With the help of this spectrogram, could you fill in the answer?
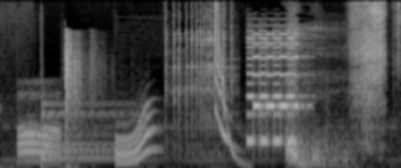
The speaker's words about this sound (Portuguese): Caminhando por esse túnel, ele chega numa sala muito estranha. Tem um computador e um teclado gigante, e pisando nas teclas, cara, cada tecla faz um barulho bem específico.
